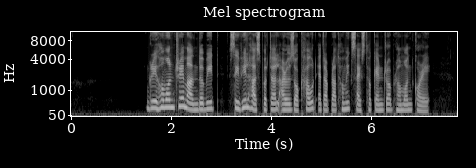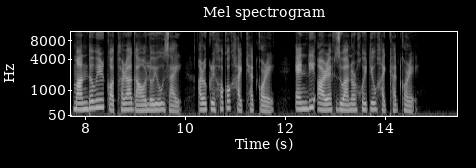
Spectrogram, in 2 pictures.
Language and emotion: Assamese, neutral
